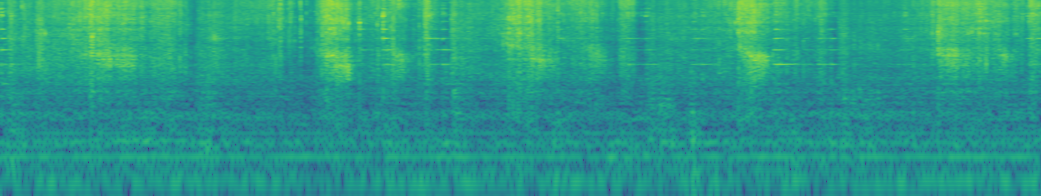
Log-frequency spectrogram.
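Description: Pink and blue dry soap curls are crushed by hand into small flakes in a white bowl, the fingers pressing and rubbing the pile. Heard are bright, dry crunching bursts that swell and fade in repeated waves, with a crisp, crackly high-frequency texture between them.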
